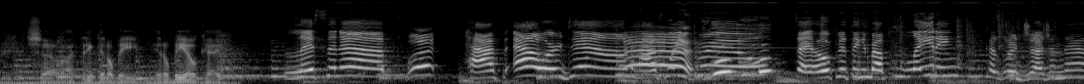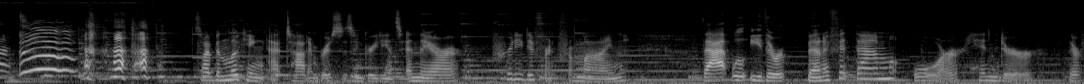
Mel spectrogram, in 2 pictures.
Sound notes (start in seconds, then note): 4.7 yelling; 6.2 cheering; 11.0 yelling; 11.0 laughing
